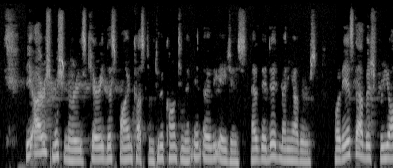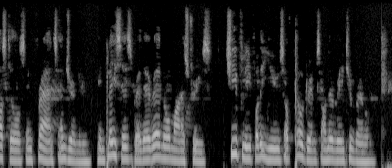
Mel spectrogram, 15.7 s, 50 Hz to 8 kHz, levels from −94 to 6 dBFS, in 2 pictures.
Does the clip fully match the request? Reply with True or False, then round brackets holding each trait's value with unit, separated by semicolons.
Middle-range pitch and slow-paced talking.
False (150 Hz; 170 wpm)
